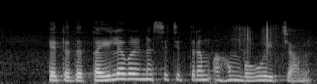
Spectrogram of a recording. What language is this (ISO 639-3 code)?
san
